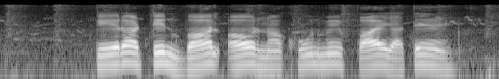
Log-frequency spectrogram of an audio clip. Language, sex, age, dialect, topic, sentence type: Hindi, male, 25-30, Awadhi Bundeli, agriculture, statement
